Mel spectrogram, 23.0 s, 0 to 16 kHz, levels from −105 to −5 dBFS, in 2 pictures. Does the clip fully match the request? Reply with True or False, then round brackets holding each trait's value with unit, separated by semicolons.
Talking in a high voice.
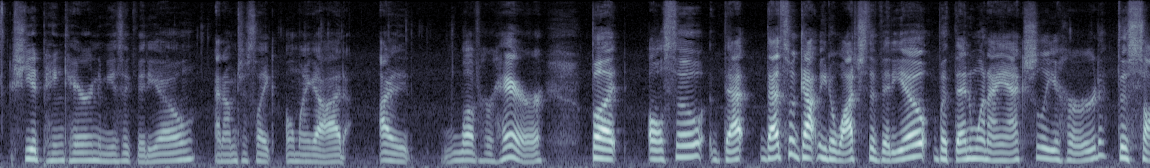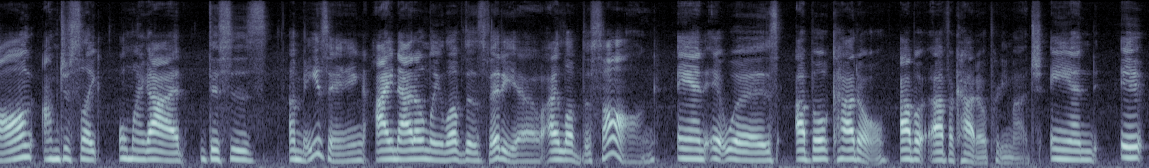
True (195 Hz)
